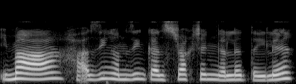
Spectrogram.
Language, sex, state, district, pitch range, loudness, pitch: Wancho, female, Arunachal Pradesh, Longding, 215-250 Hz, -17 LUFS, 235 Hz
